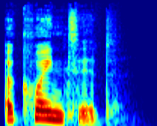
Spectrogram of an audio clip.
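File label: "acquainted", British English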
